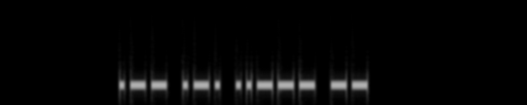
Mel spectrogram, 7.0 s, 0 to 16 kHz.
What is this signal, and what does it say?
Morse code, heard as a keyed tone, about 17 wpm, 700 Hz. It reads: WR2M
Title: USA Call Signs - 4 Characters - 17wpm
